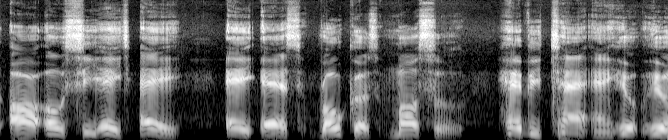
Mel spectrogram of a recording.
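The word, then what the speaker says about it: Rochaas: You can use that C like a K. So it's R-O-C-H-A-A-S, Roka's muscle.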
